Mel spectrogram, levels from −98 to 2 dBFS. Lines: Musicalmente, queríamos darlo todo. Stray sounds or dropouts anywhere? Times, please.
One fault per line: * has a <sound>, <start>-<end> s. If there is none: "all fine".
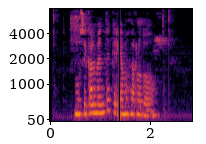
* has a dropout, 1.4-1.4 s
